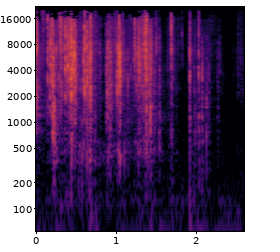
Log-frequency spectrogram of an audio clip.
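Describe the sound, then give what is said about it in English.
A wax pack of Panini Capstone baseball cards being torn open, with many quick bursts of crinkling and ripping wrapper that come in uneven rapid clusters and grow sparser toward the end. “Let's just open one more. That'll give us 15 cards like the old day packs. Let's see what we get here. Be careful opening.”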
